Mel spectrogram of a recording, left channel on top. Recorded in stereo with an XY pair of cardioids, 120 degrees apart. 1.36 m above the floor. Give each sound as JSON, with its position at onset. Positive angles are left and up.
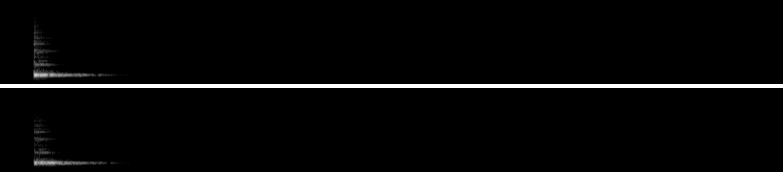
{"t": 0.3, "sound": "a cowbell", "azimuth_deg": 65, "distance_m": 1.7}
